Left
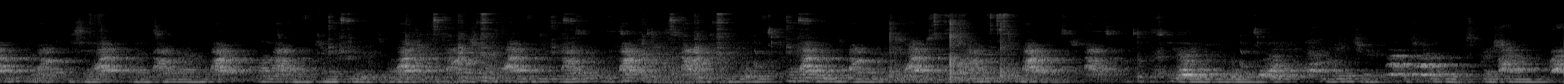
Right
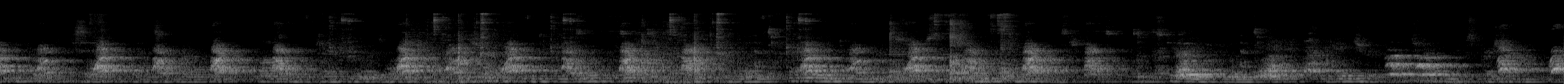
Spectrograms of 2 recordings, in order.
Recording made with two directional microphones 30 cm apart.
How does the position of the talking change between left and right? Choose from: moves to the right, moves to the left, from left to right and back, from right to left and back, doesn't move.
from left to right and back.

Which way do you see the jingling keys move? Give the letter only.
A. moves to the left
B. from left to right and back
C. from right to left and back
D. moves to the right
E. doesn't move
B.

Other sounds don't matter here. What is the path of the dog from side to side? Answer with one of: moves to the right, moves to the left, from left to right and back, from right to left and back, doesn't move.
from right to left and back.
